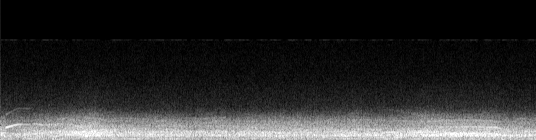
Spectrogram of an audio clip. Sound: crowd cheers

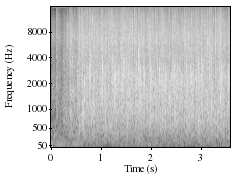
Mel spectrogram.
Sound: audience claps

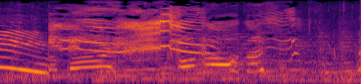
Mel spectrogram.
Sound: squeals

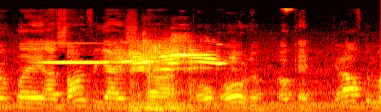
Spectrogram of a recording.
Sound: awkward stammering; mic feedback; awkward stammering

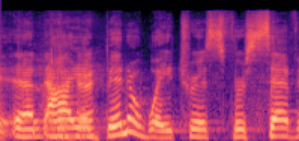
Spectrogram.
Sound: laughs

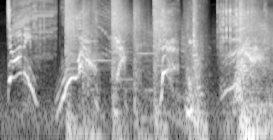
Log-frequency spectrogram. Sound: grunting

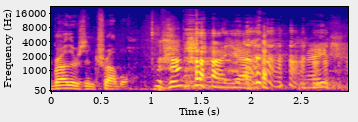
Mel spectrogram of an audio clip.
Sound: trustees chuckling

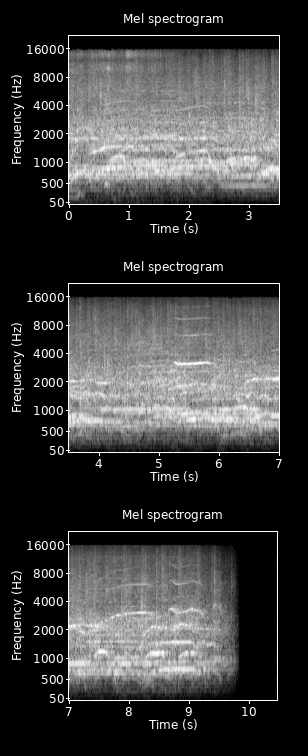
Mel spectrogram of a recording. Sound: applause

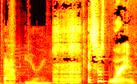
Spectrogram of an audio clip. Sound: snickers

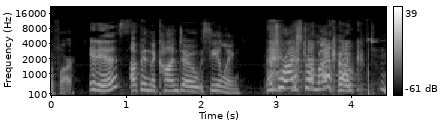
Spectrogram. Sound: laughter

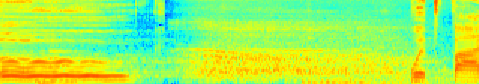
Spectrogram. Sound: crowd

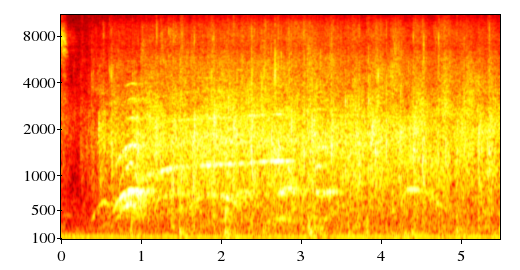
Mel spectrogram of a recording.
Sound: audience cheers and applauds

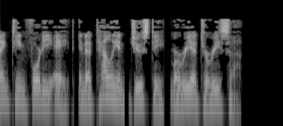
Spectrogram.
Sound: in Italian

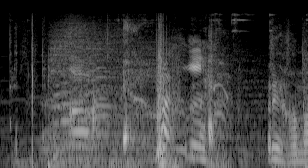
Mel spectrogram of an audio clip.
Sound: coughing

